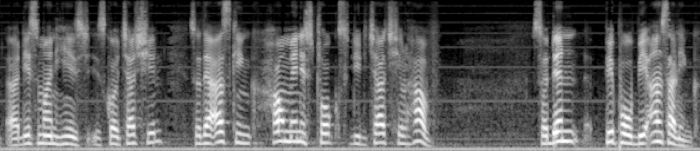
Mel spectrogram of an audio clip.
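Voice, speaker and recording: This is a man with a Kenyan English accent and a mid-range voice. He leads a screen-share tutorial step by step, with easygoing, repeated explanations full of fillers.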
